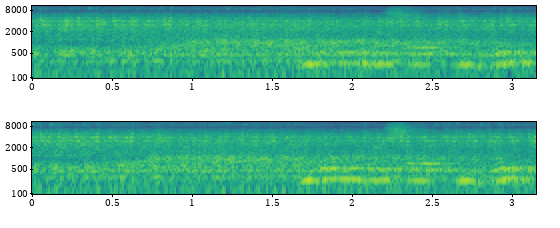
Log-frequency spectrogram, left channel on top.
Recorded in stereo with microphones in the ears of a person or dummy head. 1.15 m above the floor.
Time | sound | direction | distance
1.6 | a woman speaking | 5° right (ahead or behind) | 4.5 m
